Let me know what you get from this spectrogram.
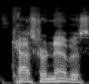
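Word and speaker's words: Castroneves: But Castro Neas is Spider-Man. Thank you for pronouncing it right.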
